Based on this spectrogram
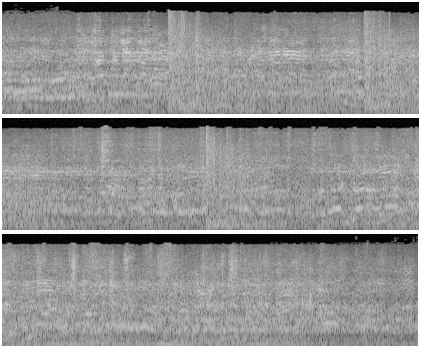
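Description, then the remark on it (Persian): Sharp cracks of gunfire as Iraqi security forces fire on a Friday morning to disperse protesters in Iraq, ringing out at irregular intervals over a loud, dense crowd din, with people shouting and milling about in a chaotic street protest against the government. “بنا به گزارش الجزیره، نیروهای امنیتی عراق صبح روز جمعه برای متفرق کردن معترضان اقدام به شلیک گلوله و پرتاب گاز اشکاور کردند.”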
